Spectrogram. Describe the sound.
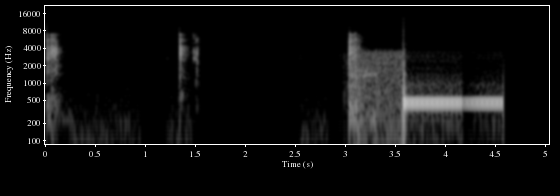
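A single steady telephone ringing tone, about one second long, on an outgoing call to a hotel, preceded by a few short clicks and a burst of line noise.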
